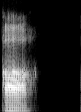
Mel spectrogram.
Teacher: विवृत स्वर आप लोगों का होगा, इसमें आप लोगों का मुंह पूरा खुलता है, जैसे आ जैसे ही आप करेंगे तो आपका जो मुख होगा वो पूरा का पूरा आप लोगों का खुलेगा।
